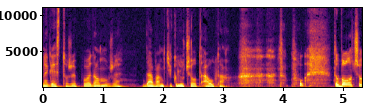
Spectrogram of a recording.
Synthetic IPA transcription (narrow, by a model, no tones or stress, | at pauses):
nɛːɡɛst̪ɔʒɛpɔʋɛd̪almuʒɛ | d̪aːʋamcikʎut͡ʃɛɔd̪a̰ʊt̪a | t̪ʰɔbɔlɔt̪ɔbɔlɔt͡ʃɔ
